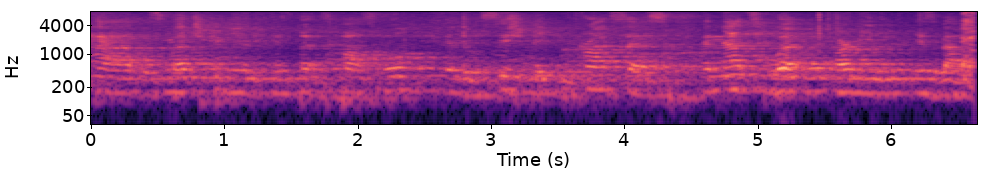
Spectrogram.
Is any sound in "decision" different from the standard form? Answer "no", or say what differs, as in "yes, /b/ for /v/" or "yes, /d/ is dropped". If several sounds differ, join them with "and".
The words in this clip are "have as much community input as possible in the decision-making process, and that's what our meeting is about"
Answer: no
